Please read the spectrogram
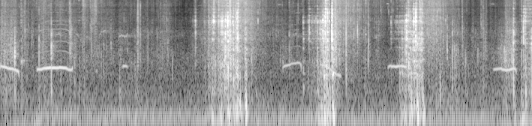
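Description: Rustling and crinkling in three loud bursts, with short high whines between them that fall in pitch: a dog whimpering.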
